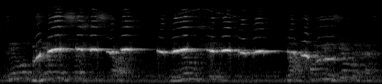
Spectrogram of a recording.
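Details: A pet cockatiel sings, whistling long, steady, slightly wavering notes in a few connected phrases.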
